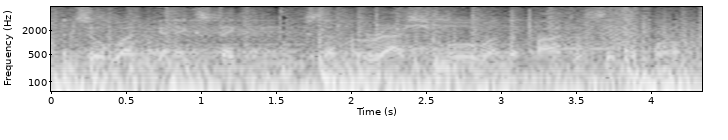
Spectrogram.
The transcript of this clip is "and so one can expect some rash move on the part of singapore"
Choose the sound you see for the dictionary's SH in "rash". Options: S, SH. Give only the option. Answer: SH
